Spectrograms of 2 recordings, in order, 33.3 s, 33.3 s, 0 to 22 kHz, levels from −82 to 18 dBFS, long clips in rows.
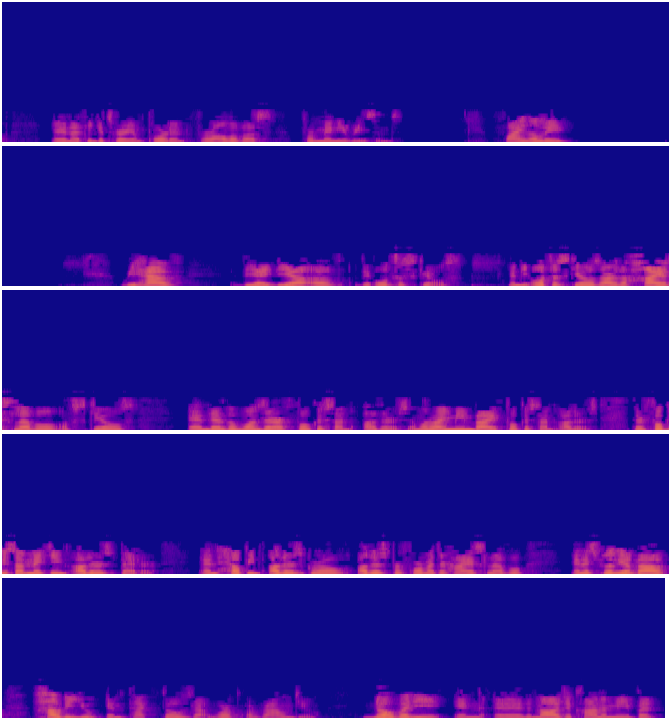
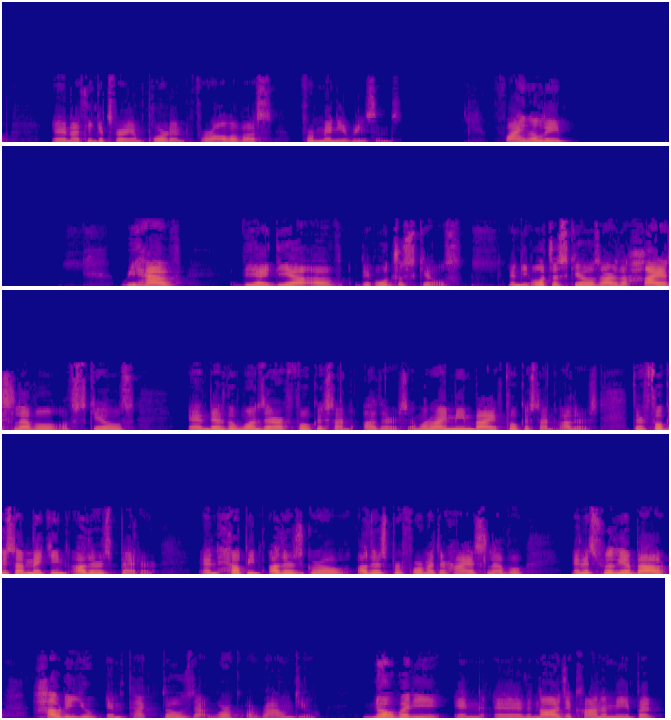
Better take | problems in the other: second | garbled, watery; badly; nothing above 4.5 kHz; slightly in the second

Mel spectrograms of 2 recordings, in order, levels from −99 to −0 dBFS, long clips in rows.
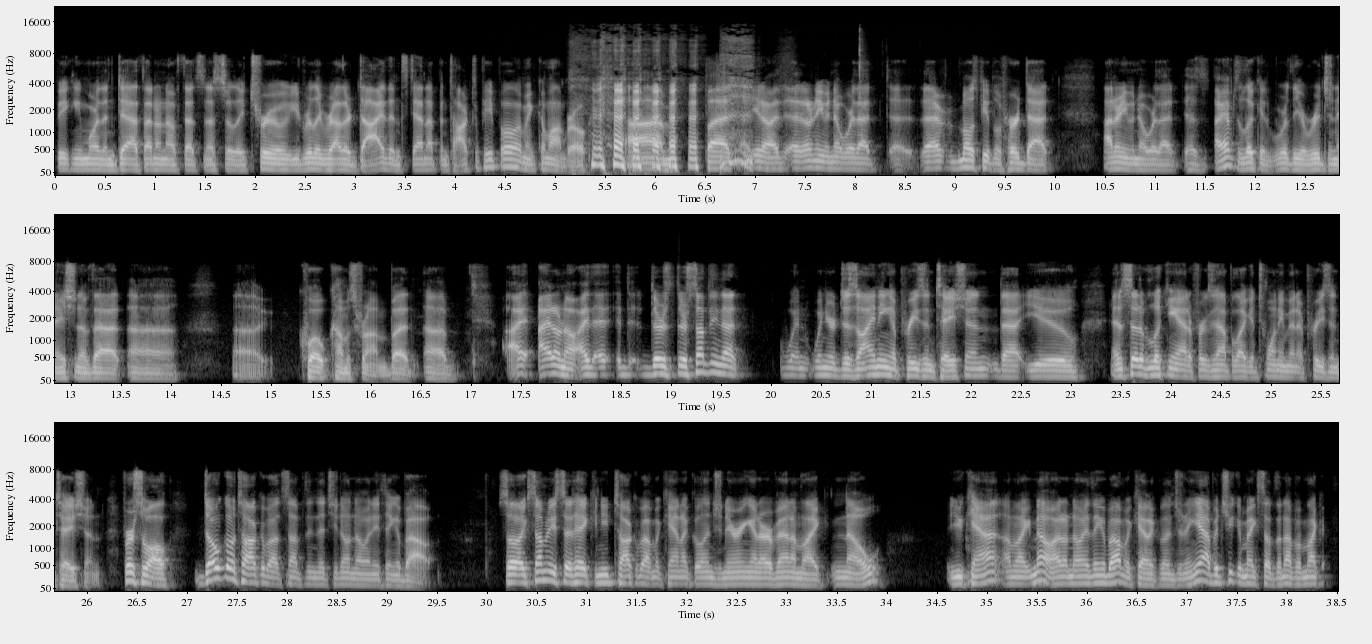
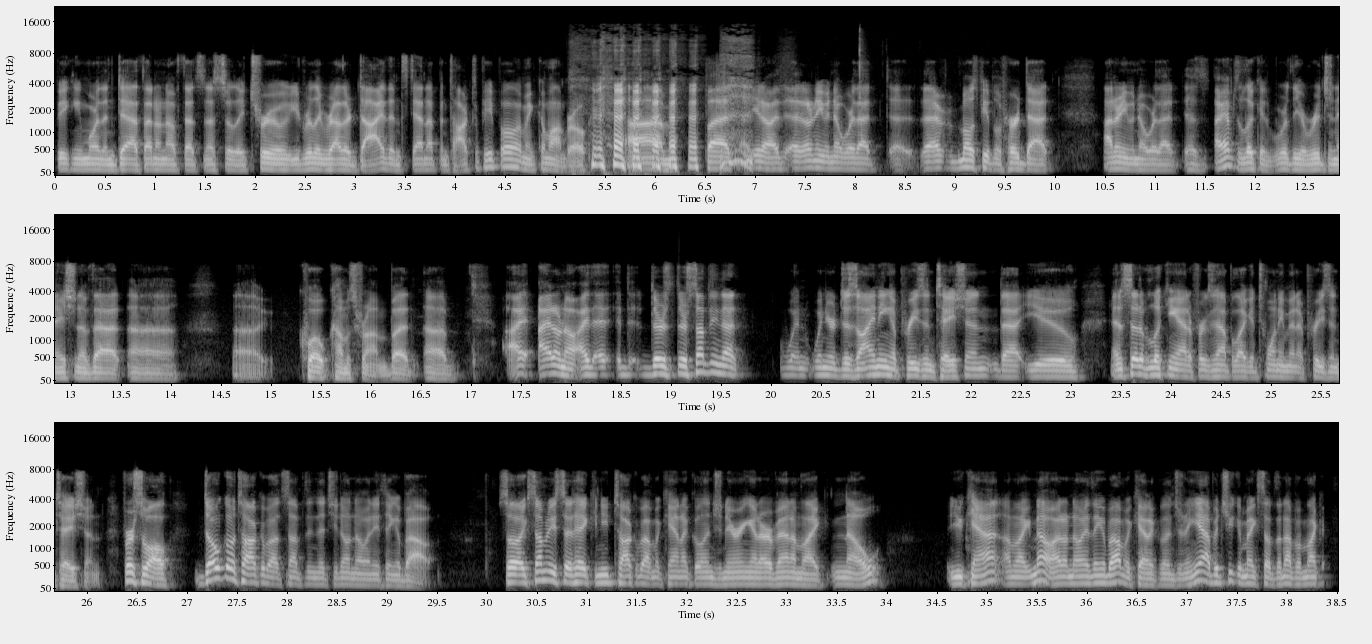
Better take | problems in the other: neither | none

